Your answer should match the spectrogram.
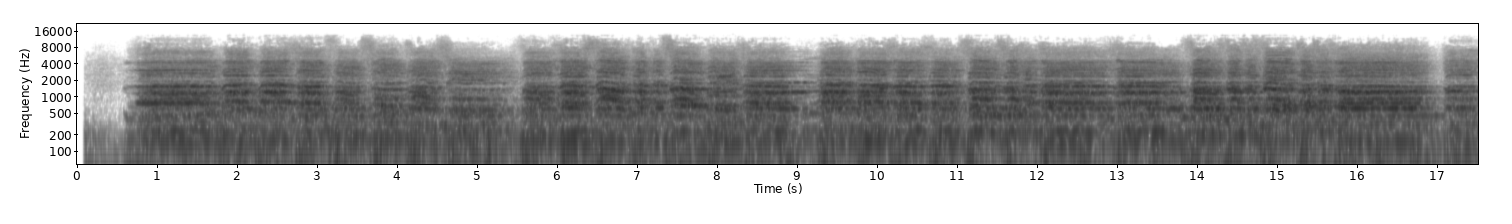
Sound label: Sacred Harp; Portland; 2006 Convention; Panting for Heaven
